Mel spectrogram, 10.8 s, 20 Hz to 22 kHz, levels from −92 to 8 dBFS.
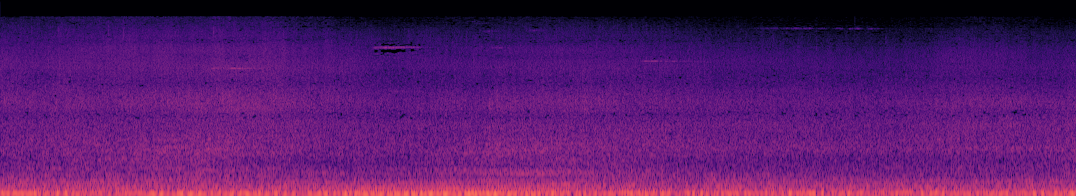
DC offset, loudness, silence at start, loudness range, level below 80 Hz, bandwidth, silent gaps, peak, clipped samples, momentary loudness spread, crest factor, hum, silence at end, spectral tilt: under 0.1%; -34 LUFS; 0 s; 3 LU; -32 dBFS; 16.5 kHz; none; -18 dBFS; under 0.1%; 5 LU; 14 dB; none; 0 s; -4.5 dB/octave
